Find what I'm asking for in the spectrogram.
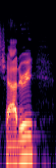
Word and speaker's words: Chattery: But then they pronounce my last name, like, my last name's Chattery. And they would butcher it completely.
